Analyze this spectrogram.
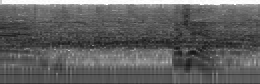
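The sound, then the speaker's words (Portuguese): Audience applause and cheering as a round of clapping is called for. A steady wash of crowd noise rises briefly where a loud voice gives a falling whoop. “Salve de palmas. Pode ir.”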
